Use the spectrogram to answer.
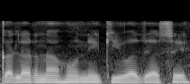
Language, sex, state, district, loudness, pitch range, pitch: Hindi, male, Chhattisgarh, Raigarh, -17 LUFS, 100-105 Hz, 105 Hz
